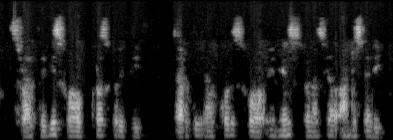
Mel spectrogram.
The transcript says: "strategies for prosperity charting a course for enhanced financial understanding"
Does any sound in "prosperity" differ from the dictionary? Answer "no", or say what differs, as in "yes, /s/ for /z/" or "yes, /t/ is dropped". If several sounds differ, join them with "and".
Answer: no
